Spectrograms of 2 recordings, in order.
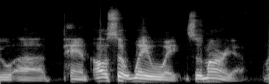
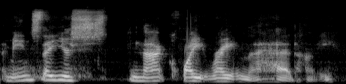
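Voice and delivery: put-on mean-girl voice, pitched up then dropping; condescending Valley girl; 11 semitones higher than usual. Valley girl explaining to a clueless newcomer, condescending. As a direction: talk down to her as a Valley girl.

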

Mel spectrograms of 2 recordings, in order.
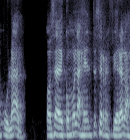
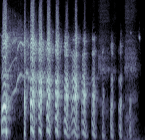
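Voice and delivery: long high cackling laugh; big laugh; 5 semitones higher than usual. Real, not acted. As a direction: burst out laughing, tailing off in chuckles. Laughing at own story. (carcajada larga y aguda)

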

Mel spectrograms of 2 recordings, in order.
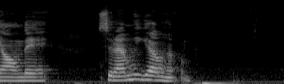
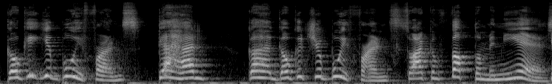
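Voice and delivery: much higher, louder tough-guy yell; mock yell; 7 semitones higher, 4 dB louder than usual. Imitating the guy's threats in a high, loud yell. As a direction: scream it like a deranged meathead.

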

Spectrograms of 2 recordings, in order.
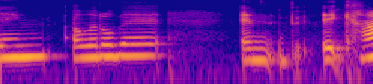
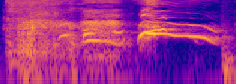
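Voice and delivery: high shrieking laugh; burst of laughter; 7 dB louder than usual. Real, not acted. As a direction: laugh out loud helplessly. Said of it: "You gotta stop making me laugh".

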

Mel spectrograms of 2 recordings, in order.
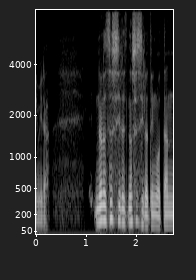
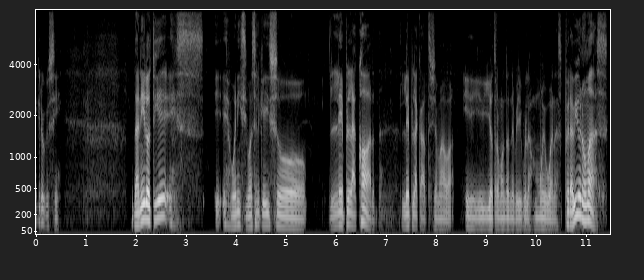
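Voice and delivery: ordinary talk

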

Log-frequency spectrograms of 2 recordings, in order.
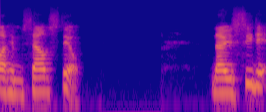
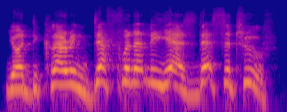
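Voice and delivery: raised, insistent declaration; emphatic yes; 5 semitones higher, 3 dB louder than usual. Shown as a demonstration. Preacher explaining what Amen declares, emphatic. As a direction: drive it home as certain truth. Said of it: "It's an emphatic yes".

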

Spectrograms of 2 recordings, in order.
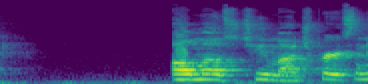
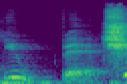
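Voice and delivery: whispered insult; 5 semitones higher, 5 dB quieter than usual. Retold or imitated. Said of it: "And I'm like".

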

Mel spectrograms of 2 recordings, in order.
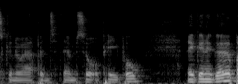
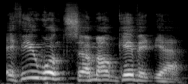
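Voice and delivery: much higher, louder threat; hammed-up kebab shop challenge; mock aggressive lad; 9 semitones higher, 13 dB louder than usual. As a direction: shout it like a drunk picking a fight.

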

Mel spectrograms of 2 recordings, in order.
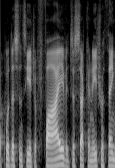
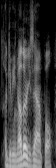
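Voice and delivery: usual speaking voice

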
